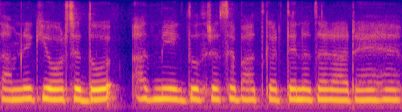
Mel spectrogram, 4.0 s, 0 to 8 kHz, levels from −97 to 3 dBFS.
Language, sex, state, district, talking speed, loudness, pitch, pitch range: Hindi, female, Uttar Pradesh, Lucknow, 225 wpm, -15 LUFS, 235 Hz, 230-245 Hz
